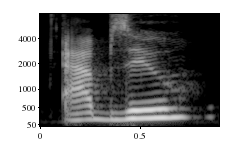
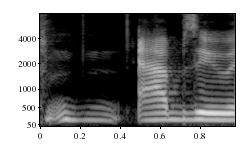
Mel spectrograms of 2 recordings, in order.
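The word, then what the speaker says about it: ABZÛ: Abzu is a favorite of both of ours.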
